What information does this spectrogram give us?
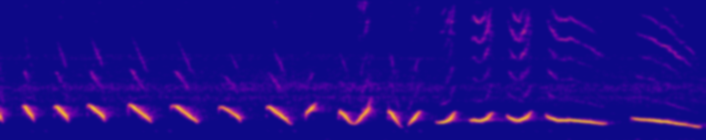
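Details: White-rumped shama, female prompting a male to sing: a fast run of about fifteen bright downslurred whistles, roughly four per second, ending in slurred falling notes and a long descending whistle.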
